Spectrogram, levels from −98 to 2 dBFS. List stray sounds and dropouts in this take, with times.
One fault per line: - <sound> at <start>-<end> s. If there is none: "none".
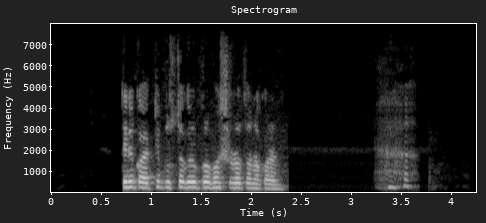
- laugh at 3.2-3.7 s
